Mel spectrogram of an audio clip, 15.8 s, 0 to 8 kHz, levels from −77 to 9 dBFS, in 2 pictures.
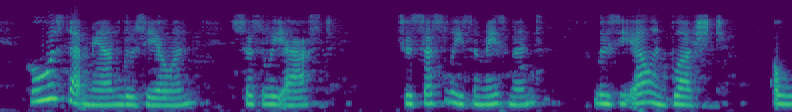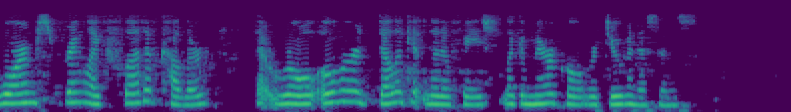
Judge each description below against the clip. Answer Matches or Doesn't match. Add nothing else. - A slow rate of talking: Matches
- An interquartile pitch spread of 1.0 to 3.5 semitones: Matches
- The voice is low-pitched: Doesn't match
